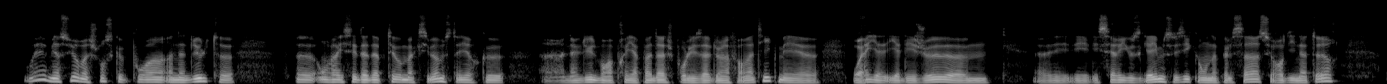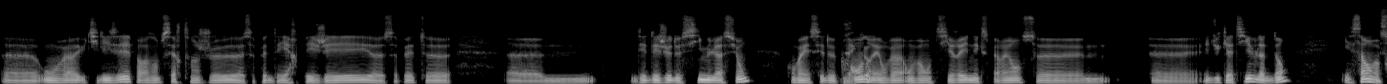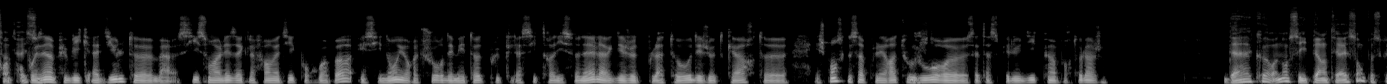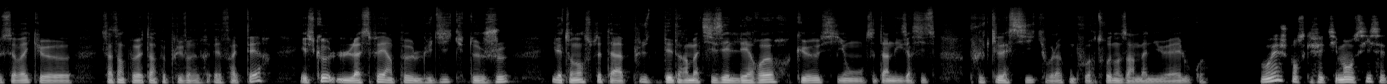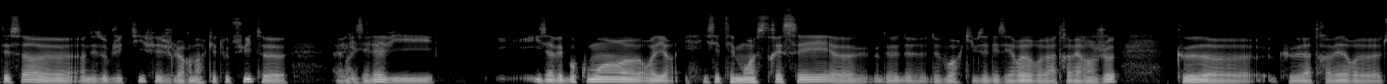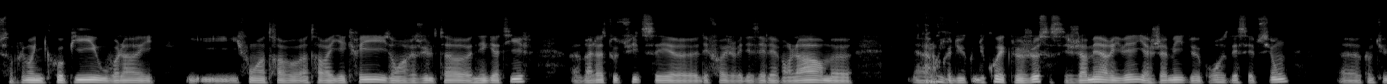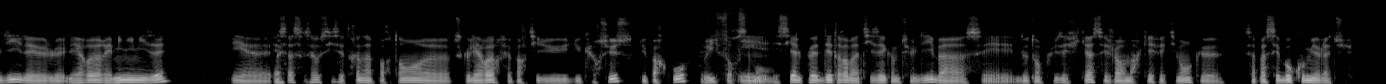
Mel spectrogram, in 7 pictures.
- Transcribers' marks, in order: in English: "serious games"; other background noise
- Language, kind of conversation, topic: French, podcast, Comment le jeu peut-il booster l’apprentissage, selon toi ?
